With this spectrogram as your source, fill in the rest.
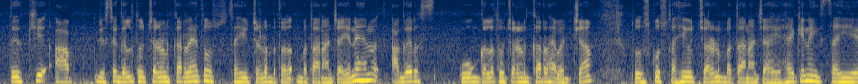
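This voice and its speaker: A man's voice: on the high side, darkish tone, slight background noise. A man, teaching an exam-prep lesson in a casual, repetitive way and often checking that students follow. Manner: repetitive, asks students questions, adds tag questions.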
